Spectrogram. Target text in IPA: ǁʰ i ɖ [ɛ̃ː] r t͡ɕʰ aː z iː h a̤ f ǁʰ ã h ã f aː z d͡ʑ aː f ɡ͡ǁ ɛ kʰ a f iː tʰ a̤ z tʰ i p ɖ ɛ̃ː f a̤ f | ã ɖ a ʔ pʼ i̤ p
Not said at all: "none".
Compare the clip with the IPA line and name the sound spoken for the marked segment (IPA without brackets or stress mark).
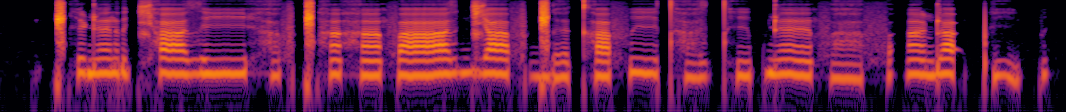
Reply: ɛ̃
